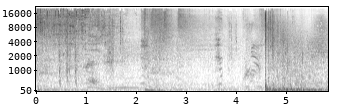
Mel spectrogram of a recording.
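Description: In the Hogwarts Legacy video game, Confringo and Glacius spells go off amid battle effects: cracking blasts, mechanical creaks and a loud impact near the end, with a voice briefly audible.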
